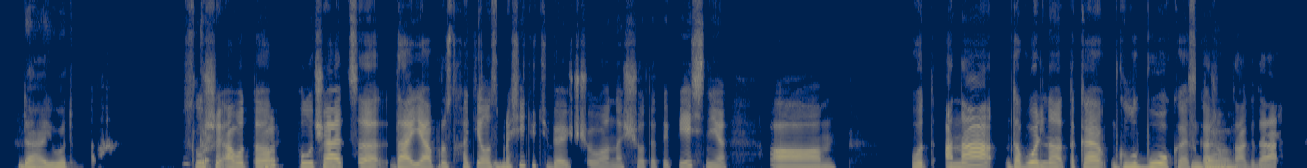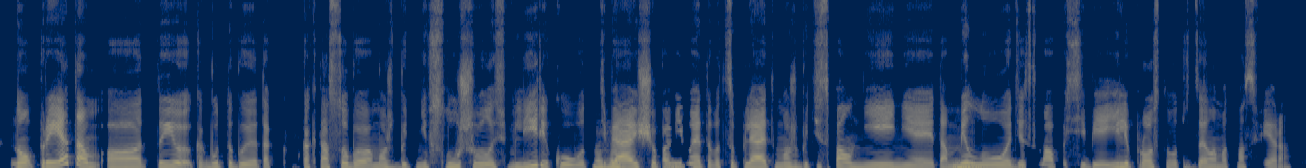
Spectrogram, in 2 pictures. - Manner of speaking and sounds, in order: other noise; other background noise; tapping
- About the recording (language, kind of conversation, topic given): Russian, podcast, Какая песня заставляет тебя плакать и почему?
